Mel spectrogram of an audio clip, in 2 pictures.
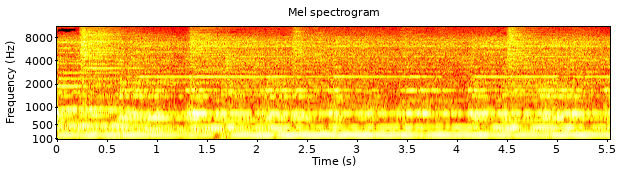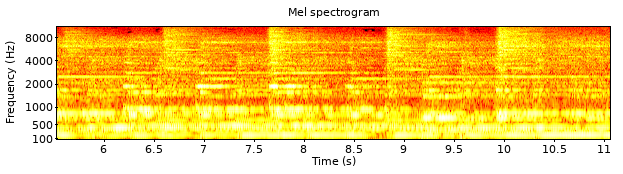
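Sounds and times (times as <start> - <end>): electronic keyboard chords: 0.0 - 11.0
steady low beat: 0.0 - 11.0.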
